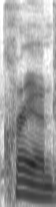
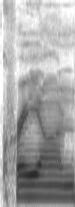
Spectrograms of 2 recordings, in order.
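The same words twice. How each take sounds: First: It is said as one syllable, like cran. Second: It is said as two syllables, cray-on. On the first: "just write C R A N" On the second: "spell it out"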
